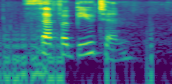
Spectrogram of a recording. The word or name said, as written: Ceftibuten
